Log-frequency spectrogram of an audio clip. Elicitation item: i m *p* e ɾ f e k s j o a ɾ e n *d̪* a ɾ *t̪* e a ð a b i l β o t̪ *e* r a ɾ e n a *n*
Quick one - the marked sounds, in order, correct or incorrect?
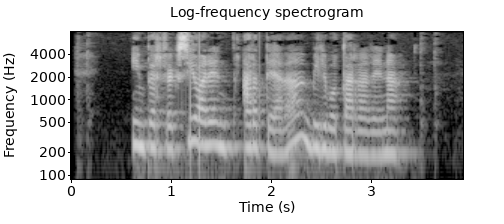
correct, incorrect: t̪, correct, incorrect: a, incorrect: none

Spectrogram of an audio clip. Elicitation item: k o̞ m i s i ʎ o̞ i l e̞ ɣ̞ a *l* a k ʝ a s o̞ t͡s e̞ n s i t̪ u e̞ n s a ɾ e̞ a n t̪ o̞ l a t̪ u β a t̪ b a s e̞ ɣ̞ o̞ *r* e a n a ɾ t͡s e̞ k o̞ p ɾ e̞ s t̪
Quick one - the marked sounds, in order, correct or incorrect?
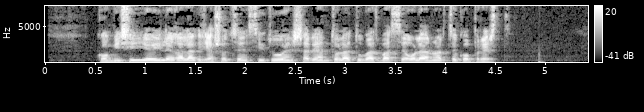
correct, incorrect: l

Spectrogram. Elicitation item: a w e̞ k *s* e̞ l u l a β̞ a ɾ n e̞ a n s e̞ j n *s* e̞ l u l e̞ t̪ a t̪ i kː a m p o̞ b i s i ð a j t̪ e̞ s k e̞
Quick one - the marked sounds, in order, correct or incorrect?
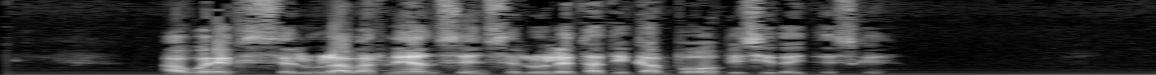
correct, correct

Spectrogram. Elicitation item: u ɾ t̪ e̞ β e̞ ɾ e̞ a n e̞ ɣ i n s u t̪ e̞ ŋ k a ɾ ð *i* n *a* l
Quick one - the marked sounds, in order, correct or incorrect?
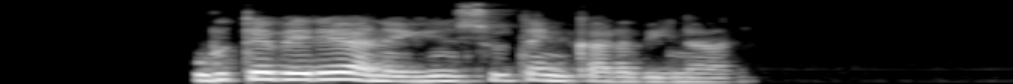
correct, correct

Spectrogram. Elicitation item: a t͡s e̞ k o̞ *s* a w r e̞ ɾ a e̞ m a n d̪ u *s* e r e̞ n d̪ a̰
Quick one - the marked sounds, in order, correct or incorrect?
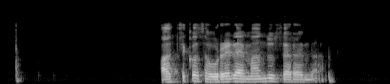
correct, correct

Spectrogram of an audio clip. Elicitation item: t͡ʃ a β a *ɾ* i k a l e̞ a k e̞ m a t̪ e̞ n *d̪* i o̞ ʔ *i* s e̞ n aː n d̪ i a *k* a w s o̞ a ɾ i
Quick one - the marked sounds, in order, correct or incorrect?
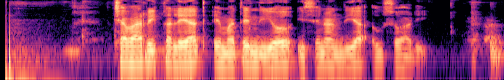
incorrect: r, correct, correct, incorrect: ʔ

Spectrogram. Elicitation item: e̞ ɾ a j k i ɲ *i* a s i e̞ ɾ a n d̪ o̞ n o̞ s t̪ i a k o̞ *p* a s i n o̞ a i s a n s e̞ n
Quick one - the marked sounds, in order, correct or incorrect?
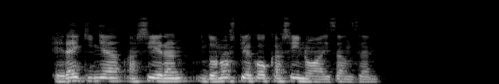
incorrect: a, incorrect: k

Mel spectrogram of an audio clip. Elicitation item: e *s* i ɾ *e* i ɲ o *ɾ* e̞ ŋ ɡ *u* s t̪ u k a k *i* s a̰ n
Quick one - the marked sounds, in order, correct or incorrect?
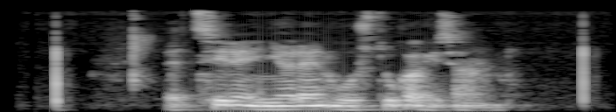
incorrect: t͡s, correct, correct, correct, correct

